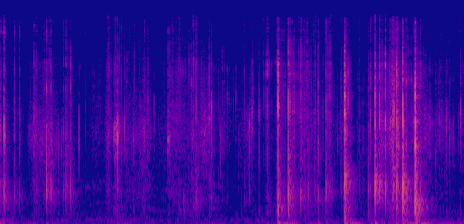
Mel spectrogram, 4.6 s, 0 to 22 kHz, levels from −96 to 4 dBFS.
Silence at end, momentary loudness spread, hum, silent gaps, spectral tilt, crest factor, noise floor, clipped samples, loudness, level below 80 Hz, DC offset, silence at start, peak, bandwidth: 0 s; 21 LU; none; none; -0.5 dB/octave; 34 dB; -66 dBFS; under 0.1%; -45 LUFS; -76 dBFS; under 0.1%; 0 s; -14 dBFS; 16.5 kHz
